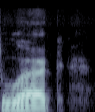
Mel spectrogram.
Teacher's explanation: In American accent, they say work because R must be there. In British pronunciation, we never pronounce R in the work, the word. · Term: non-rhotic English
